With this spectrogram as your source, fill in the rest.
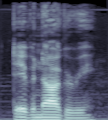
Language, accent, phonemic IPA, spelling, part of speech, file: English, US, /ˌdeɪvəˈnɑɡəɹi/, Devanagari, adjective / proper noun, En-us-Devanagari.ogg
- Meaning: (adjective) Of the Devanagari script or of a Devanagari alphabet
